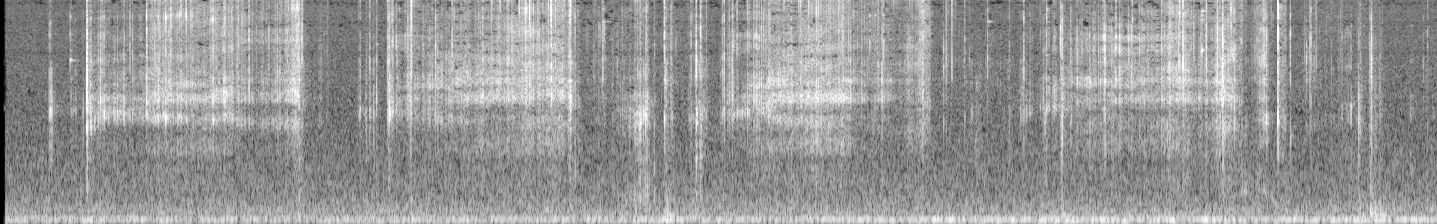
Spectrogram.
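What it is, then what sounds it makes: Glitter-coated soap bar being shaved. A metal utility knife blade scrapes and shaves strips off the surface of a palm-sized solid oval bar of soap with a purple glitter crust over an orange core, held in one hand. Bright, crackly scraping and tearing rasps come in repeated long passes with brief pauses between them. A faint steady low hum runs underneath throughout.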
